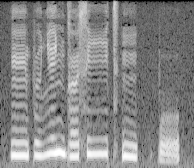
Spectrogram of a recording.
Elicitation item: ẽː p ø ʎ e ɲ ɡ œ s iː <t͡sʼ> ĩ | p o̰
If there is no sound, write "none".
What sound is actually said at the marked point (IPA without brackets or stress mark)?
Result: t͡sʼ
